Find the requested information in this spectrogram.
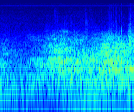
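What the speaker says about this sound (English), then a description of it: "Those are the helicopters from Roissy to Issy-les-Moulineaux." Helicopters flying overhead on the route between Roissy and Issy-les-Moulineaux give a steady, rumbling engine drone that swells slightly, with talking over it.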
